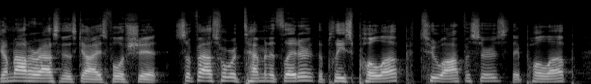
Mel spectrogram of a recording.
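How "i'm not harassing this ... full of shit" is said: ordinary talk, nothing marked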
